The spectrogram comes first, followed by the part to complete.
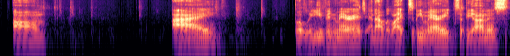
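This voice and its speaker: Pausing long and often, a man at medium pitch speaks at a moderate pace with ordinary pitch variation. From South Florida, Broward County. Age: 20s. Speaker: podcast host. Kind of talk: casual chat. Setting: small studio.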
